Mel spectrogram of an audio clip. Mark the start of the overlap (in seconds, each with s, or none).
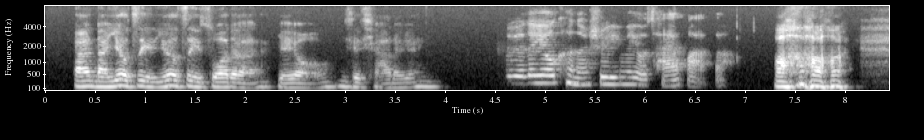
none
